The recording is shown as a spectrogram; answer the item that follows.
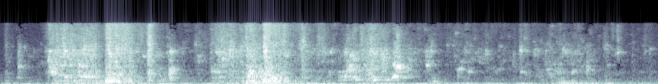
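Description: Bath water sloshes and splashes in a filled tub as an irregular, rushing wash that swells and settles over several seconds.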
